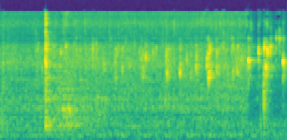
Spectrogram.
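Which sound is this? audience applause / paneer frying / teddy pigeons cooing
paneer frying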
